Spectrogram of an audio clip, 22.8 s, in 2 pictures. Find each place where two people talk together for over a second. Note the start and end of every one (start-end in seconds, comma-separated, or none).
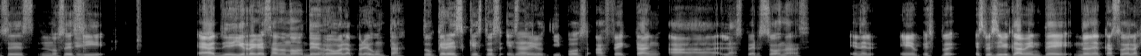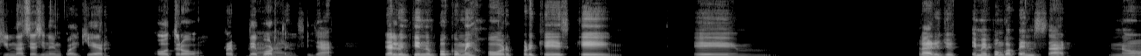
none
